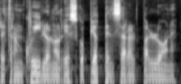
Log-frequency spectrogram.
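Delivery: ordinary delivery, nothing marked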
